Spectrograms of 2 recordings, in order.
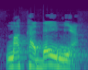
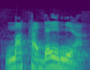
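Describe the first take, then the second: Both takes have the same delivery.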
